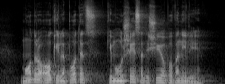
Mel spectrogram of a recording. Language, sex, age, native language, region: Slovenian, male, 30-49, Slovenian, Posavska region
